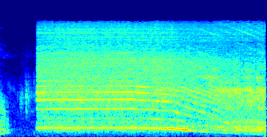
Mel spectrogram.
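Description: Electric mixer grinder with a steel jar running, grinding chopped bananas into rice batter. It starts abruptly about half a second in with a steady whine, and its pitch drops in the last second or so.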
